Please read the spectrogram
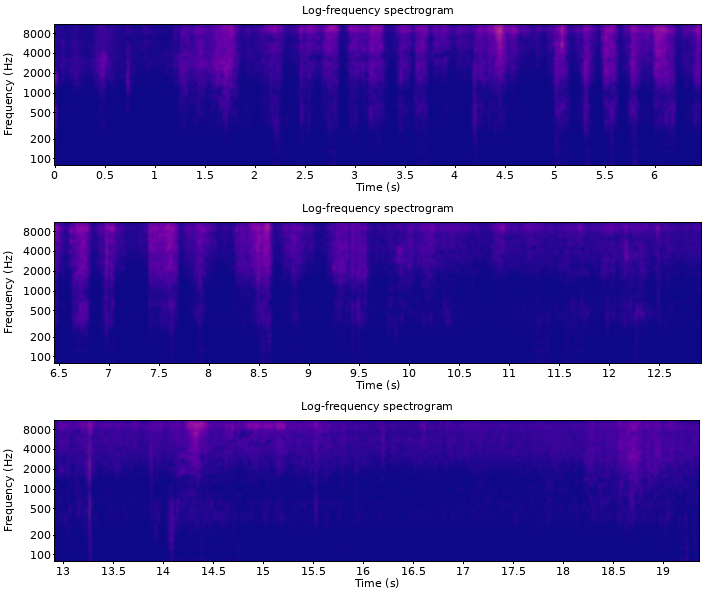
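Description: A hand digger cutting through grass turf and soil: a run of short crunching, tearing sounds that thins out and grows softer after about ten seconds, with grass rustling close to the microphone.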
